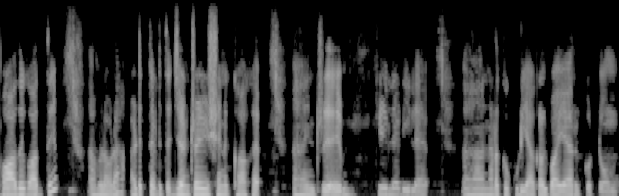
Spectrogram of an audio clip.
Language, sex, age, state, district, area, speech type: Tamil, female, 18-30, Tamil Nadu, Tiruvarur, rural, spontaneous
